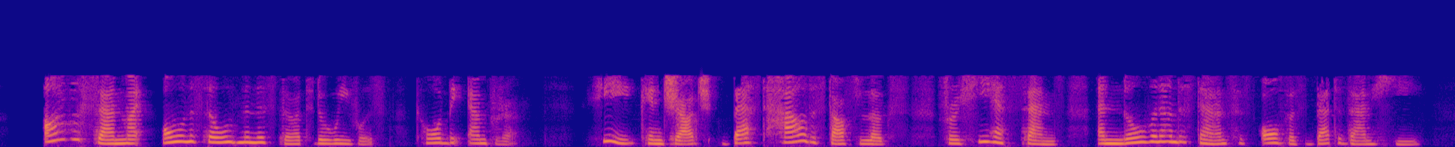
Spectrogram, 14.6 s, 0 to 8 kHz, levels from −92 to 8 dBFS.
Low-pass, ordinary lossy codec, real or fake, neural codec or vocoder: 7.2 kHz; AAC, 16 kbps; fake; codec, 16 kHz, 0.3 kbps, FocalCodec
